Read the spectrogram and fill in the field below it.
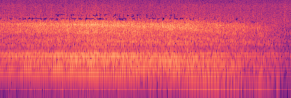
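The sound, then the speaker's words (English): The Green Hornet's sleek black car, stopped in the court outside Conway's study, idles steadily with a low, rumbling hum and dense harmonic drone, holding a constant loud level before easing off slightly at the end. No voices are heard. “Wait here in the car, Cato.”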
